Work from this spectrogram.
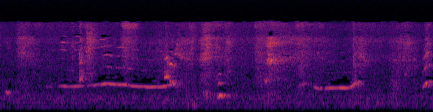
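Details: Pet teacup Chihuahua Reeses, a female, greeting her owner after she gets home: a long, steady, wavering whine held for nearly two seconds, then a shorter whine that dips at its end, with faint snuffles between.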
